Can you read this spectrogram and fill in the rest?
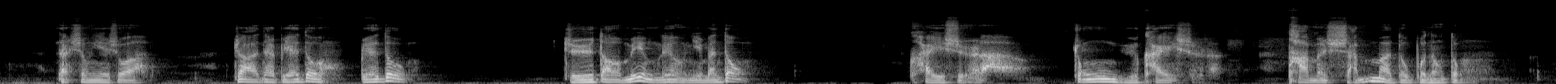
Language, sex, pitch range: Chinese, male, 90-120 Hz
